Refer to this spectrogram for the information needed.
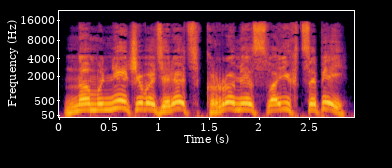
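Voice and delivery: high rally cry, slowing down; rousing slogan. Acted. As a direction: declaim it, stretching the final words. Dwarves chant a rallying slogan. (лозунг, нараспев на митинге)

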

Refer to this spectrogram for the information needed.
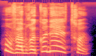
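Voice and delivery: loud, high cry of alarm; cried out. A narrator's reading. Charlot fearing he will be recognised, crying out. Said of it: "cria Charlot".

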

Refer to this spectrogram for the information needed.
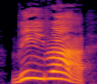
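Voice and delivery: very high, very loud cheer; drunken shout. A narrator's reading. Drunkard joining the cheer, shouting. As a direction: yell it like a rowdy drunk. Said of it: "gridò un ubriaco".

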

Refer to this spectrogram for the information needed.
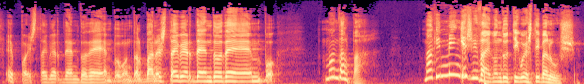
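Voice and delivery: high, incredulous scolding; exasperated colleague. Acted. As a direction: chide a friend for wasting time. Colleague scolds Montalbano over plush toys.

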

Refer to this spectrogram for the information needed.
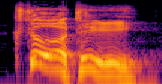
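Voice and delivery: high, sharp cry in a voice not his own; sharp frightened cry. A narrator's reading. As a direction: cry out in terror at the figure. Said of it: "крикнул он резким, не своим голосом".

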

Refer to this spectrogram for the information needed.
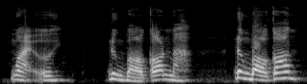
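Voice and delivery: loud high wail, rising to a scream; screaming plea. A narrator's reading. Reaching out as grandmother vanishes, the girl screams for her, loud and high. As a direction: scream for grandmother not to leave. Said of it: "Tôi đưa tay mà gào thét".

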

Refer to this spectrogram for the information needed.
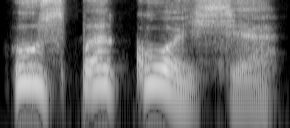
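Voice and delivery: high, slow, insistent urging; dragon calming friend. A narrator's reading. Dragos to his crazed friend, high slow urging. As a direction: draw it out high to calm him. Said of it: "произнёс дракон обезумевшему другу".

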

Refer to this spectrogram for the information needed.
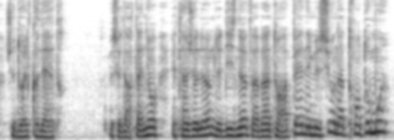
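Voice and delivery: lightly voiced protesting landlord; a touch of flustered argument; insistent Bonacieux. A narrator's reading. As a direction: press the point to the official. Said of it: "s'écria à son tour monsieur Bonacieux".

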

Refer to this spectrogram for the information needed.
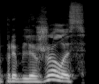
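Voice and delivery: plain reading voice

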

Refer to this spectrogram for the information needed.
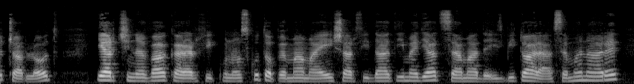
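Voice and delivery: usual speaking voice

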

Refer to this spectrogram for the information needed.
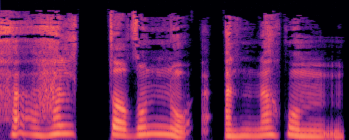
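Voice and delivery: high, slow, stammering fearful question; trembling voice. A narrator's reading. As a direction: ask haltingly, trembling with fear. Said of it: "سألته في صوت مرتجف".

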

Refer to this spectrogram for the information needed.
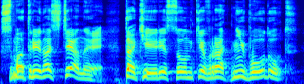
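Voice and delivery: loud, high commanding shout; loud insistence. Acted. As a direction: make him look at the walls. The horse insists angrily. (громкий приказ коня)

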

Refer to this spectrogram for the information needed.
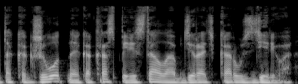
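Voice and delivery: ordinary delivery

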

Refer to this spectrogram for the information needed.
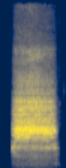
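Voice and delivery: rustling, unvoiced shush; Шрип. A narrator's reading. Rope hushes the raging Карло, rustling whisper. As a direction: hiss a long hush. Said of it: "прошелестела верёвка Шрип".

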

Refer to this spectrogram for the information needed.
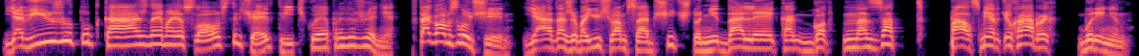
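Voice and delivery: lightly voiced swindler Ametistov. A narrator's reading. Ametistov needling Zoya, lightly voiced rogue. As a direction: play the boastful cousin, lightly.

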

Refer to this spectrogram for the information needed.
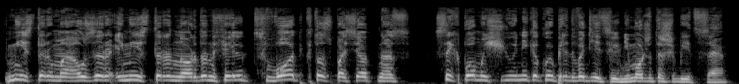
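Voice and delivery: high-pitched, emphatic declaration, no real shout; crying out. A narrator's reading. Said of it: "крикнул Энсли". (приподнятый возглас без крика)

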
